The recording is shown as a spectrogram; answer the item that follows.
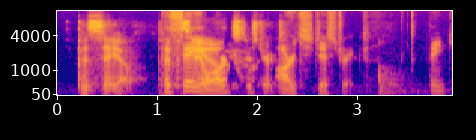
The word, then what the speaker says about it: Paseo: print shop in how do you say that passio paseo arts district arts district thank you for the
